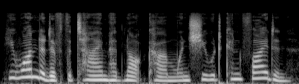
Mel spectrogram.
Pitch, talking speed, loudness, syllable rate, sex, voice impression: 220 Hz, 280 wpm, -16 LUFS, 6.3 syllables/s, female, very feminine, slightly young, very thin, very tensed, slightly powerful, bright, slightly soft, clear, very fluent, slightly raspy, slightly cute, cool, intellectual, very refreshing, sincere, calm, friendly, very reassuring, unique, elegant, slightly wild, slightly sweet, lively, strict, slightly intense, slightly sharp, light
